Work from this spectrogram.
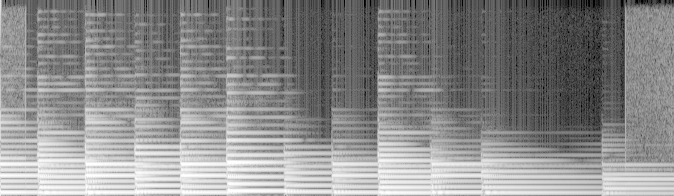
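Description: A descending run of the lower half of an Aeolian minor scale, about a dozen clear sustained tones played one after another at a slow, even pace, each ringing into the next, with no voices.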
